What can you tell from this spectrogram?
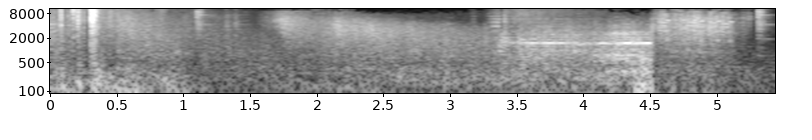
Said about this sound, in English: He's going to take a broadside salvo from our battleship here very shortly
